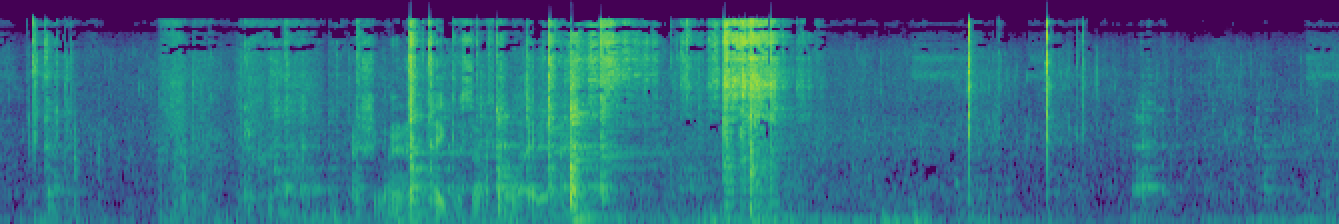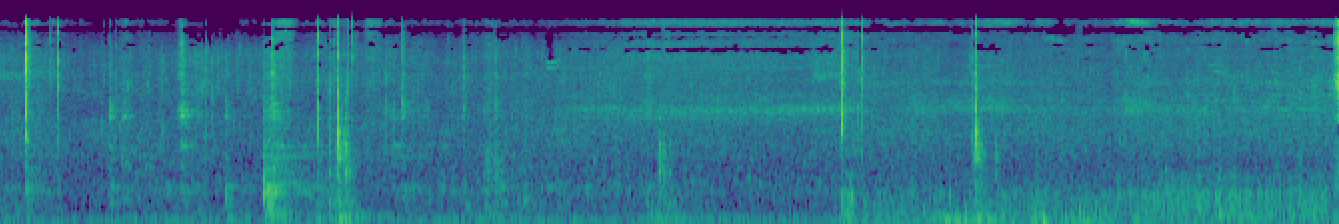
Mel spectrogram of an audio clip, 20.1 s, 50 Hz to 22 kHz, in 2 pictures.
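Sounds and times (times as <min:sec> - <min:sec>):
creek water running: 0:00.0 - 0:20.0
clicks and knocks of handling: 0:00.2 - 0:06.1, 0:10.2 - 0:14.0
metal guard clattering: 0:01.8 - 0:06.2.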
